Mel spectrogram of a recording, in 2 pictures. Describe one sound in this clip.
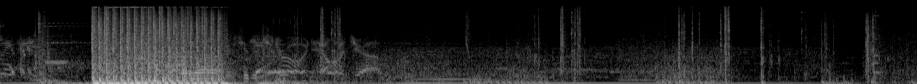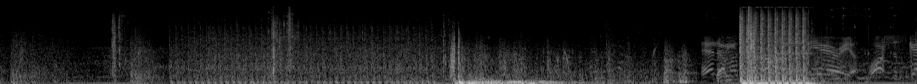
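Gunfire rattles in rapid loud bursts.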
